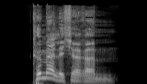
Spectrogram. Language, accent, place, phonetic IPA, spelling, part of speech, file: German, Germany, Berlin, [ˈkʏmɐlɪçəʁəm], kümmerlicherem, adjective, De-kümmerlicherem.ogg
- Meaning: strong dative masculine/neuter singular comparative degree of kümmerlich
